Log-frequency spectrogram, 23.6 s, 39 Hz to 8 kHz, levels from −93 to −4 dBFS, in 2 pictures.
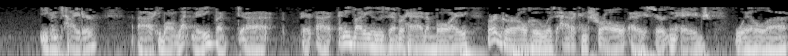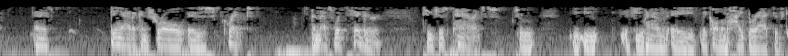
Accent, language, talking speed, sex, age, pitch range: American, English, 140 wpm, male, 60-79, 80-110 Hz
